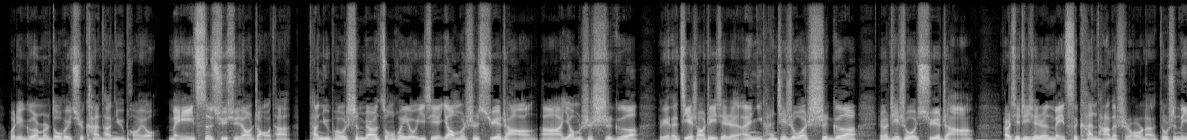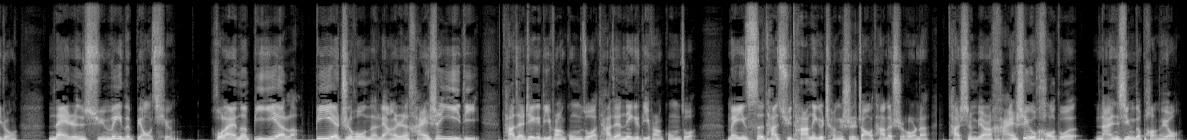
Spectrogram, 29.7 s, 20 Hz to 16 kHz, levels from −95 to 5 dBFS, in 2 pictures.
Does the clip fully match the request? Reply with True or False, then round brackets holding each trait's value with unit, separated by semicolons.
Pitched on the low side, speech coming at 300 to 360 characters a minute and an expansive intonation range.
True (120 Hz; 310 characters per minute; 7.2 semitones)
